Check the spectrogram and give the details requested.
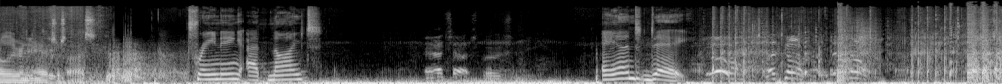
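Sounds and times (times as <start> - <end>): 
speech: 0.0 - 3.3, 4.3 - 5.4, 6.0 - 8.8, 9.7 - 10.0
gunfire during a multinational live fire drill: 1.0 - 1.9, 7.1 - 10.0.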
